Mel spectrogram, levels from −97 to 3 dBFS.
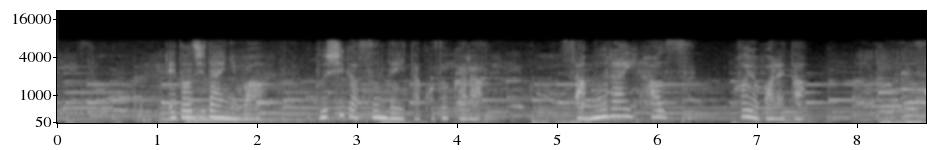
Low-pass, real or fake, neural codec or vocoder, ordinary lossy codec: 7.2 kHz; real; none; Opus, 64 kbps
